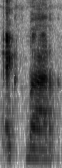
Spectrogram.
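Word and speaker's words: x̄: tanda mint atau rata-rata dibacanya yaitu eksbar ya Ini eksbar nah untuk selanjutnya pada pembahasan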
